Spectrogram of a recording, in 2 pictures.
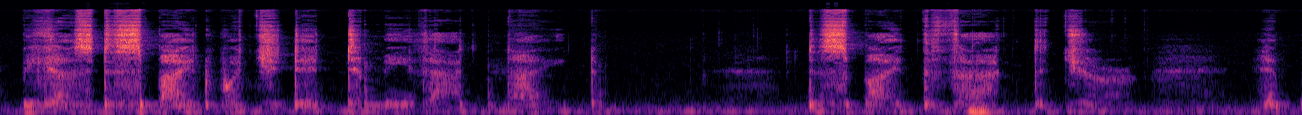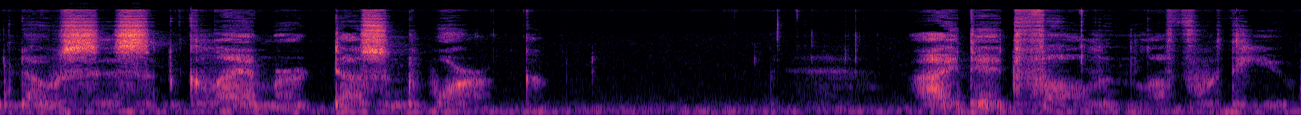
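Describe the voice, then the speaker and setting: Guy doing a hurt human lover in vampire asmr roleplay, whispering real slow and earnest, stretching out words. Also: pushed and bright. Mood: tender, earnest. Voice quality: breathy unvoiced whisper. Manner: earnest, deliberate, drawn-out words with emphatic pauses. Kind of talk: whispered ASMR role-play.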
